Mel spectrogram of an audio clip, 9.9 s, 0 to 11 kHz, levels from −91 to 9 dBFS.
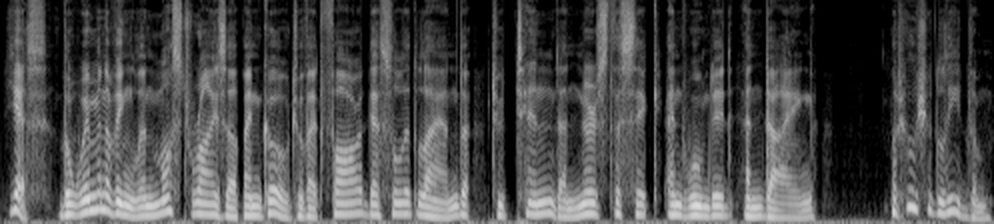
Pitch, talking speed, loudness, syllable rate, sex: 145 Hz, 180 wpm, -16 LUFS, 4.4 syllables/s, male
